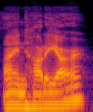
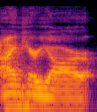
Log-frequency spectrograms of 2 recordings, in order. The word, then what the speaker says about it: Einherjar: Watch zombies, or Odin's, I think it's Einherjar, his dead warriors. I think that's how you say it. Did you freeze or you just... Oh, I might have frozen. Can you still hear me? You did. Did I say it right? Yeah.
